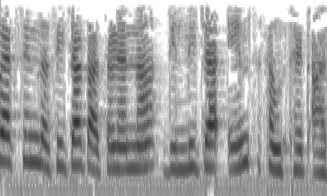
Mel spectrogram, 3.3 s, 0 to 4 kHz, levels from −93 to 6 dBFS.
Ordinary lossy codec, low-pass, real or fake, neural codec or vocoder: none; 3.6 kHz; real; none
